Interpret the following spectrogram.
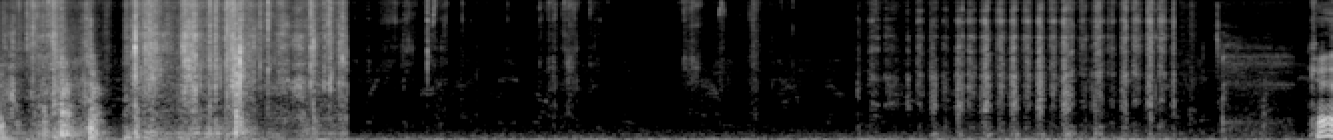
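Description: Cling film and foil tape crinkling and tearing as they are peeled off a cast urethane rubber bush, loud for the first two and a half seconds. Then quieter rustling and scissor snips as the leftover film is trimmed away.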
